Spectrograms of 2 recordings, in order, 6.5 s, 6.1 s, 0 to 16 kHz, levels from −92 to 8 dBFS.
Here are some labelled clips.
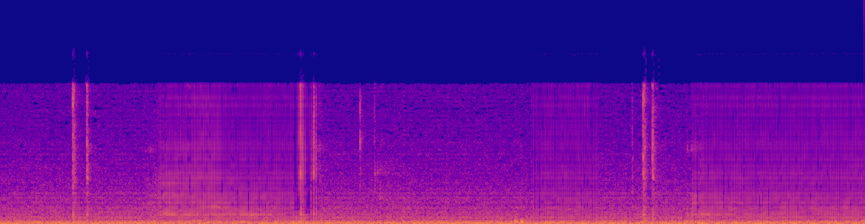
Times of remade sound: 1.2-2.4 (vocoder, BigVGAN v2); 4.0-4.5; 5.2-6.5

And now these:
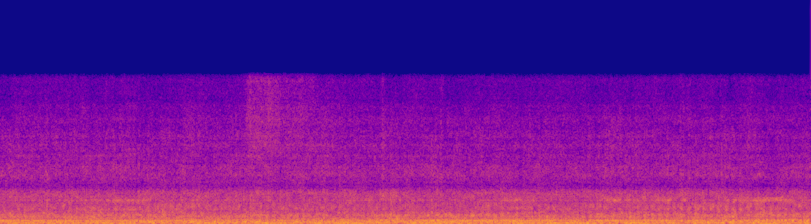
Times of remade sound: 0.0-6.1 (codec, HILCodec)

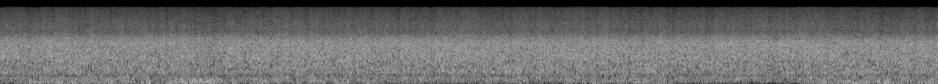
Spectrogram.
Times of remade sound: 0.6-1.3 (vocoder, BigVGAN v2); 2.3-3.6; 5.7-6.7

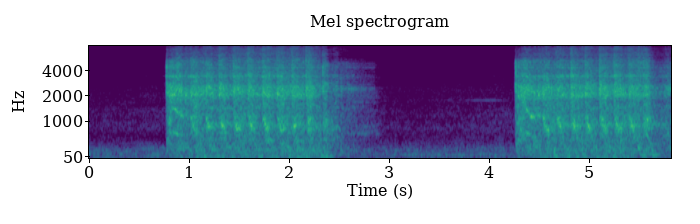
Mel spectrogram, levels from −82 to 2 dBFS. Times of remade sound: 0.5-2.3 (autoencoder, DAC-VAE); 4.3-5.8

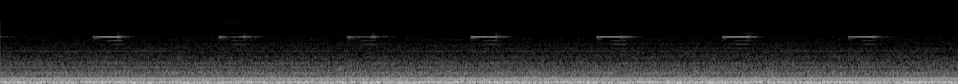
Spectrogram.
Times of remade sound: 3.4-4.2 (vocoder, Vocos)

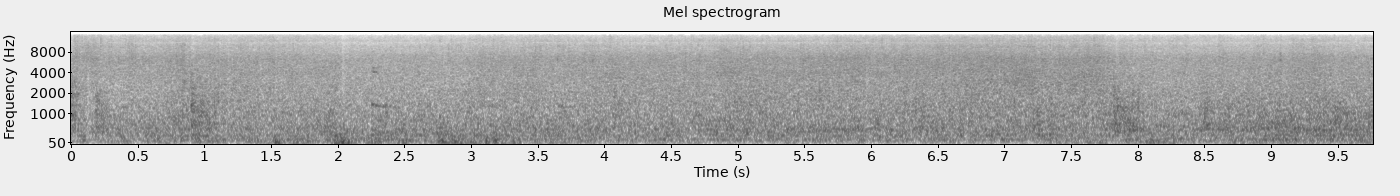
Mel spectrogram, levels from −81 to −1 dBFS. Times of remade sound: none

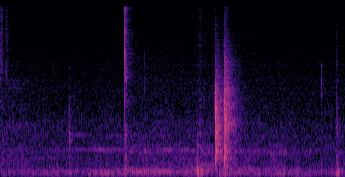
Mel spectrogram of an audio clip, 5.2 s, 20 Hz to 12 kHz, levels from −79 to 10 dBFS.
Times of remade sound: 0.0-0.8 (vocoder, BigVGAN v2); 2.4-5.2

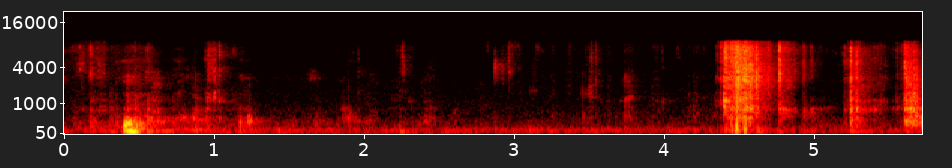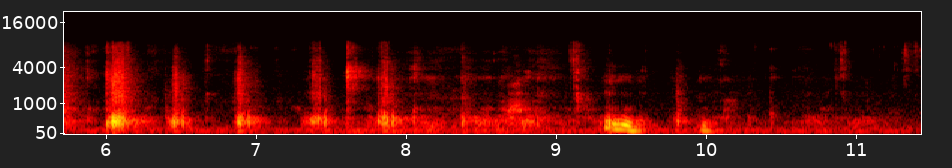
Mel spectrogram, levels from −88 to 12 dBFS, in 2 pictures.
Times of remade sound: 0.7-4.9 (vocoder, Vocos); 7.0-10.4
